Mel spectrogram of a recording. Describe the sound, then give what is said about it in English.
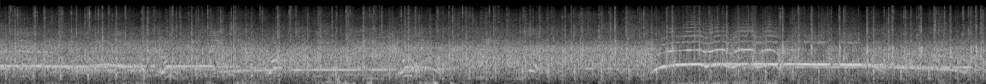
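A large crowd of advocates in the New York State Senate chamber bursts into sustained, loud applause for the senators who voted for the GENDA bill, dense clapping mixed with cheers, whoops and a few high sustained shouts rising over it, continuing steadily throughout. “The chamber, filled with advocates who'd worked for many years to pass this bill, erupted into loud cheers and a long-standing ovation for senators who voted for the bill.”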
